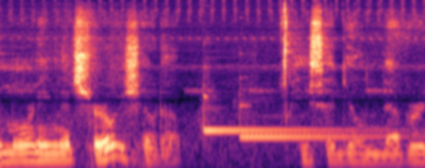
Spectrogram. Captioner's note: doorbell ring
